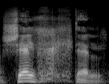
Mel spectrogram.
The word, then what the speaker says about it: Schechtel: Só que o nome dele é Schechtel. Igualzinho escreve, né? Só a pronúncia que é diferente, porque esse CH aí tem som de R no meio, né? Schechtel.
